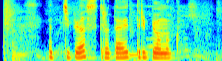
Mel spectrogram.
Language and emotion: Russian, neutral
